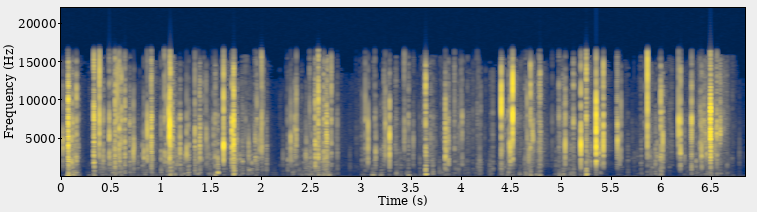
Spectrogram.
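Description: A full, hand-sized Hot Nuts plastic foil snack bag is crinkled and squeezed with the fingers around the microphone. Dense, bright crackling and crinkling comes in rapid bursts, with brief quieter pauses between squeezes.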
